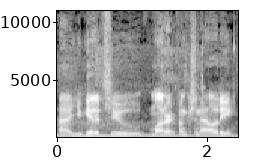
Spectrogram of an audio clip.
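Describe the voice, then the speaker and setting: A man's voice: mid-range voice, steady tone, a little fast, noisy background. A young man narrating a tabletop game as game master, casual and hesitant with many fillers.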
